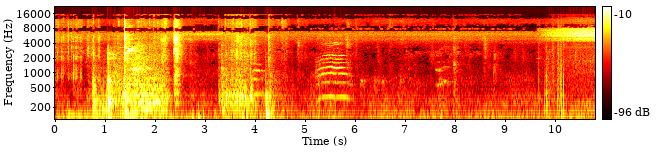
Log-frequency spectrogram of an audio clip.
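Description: Restroom door handle and latch clicking and knocking as the metal door is worked open, with handling rustle. About five and a half seconds in there is a short warbling squeak.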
